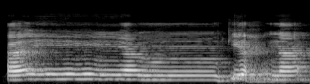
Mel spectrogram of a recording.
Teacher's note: اخفا کریں گے اس لیے کہ نون ساکن کے بعد میں کاف ہے ، اور کاف اخفا کے حرفوں میں سے ہے۔ نون ساکن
